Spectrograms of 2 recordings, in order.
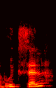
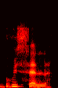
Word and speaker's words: Bruxelles: une prononciation internationalement reconnue la capitale de la belgique ne se prononce pas bruxelles mais bruxelles et j'ai noté autre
